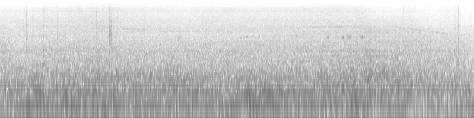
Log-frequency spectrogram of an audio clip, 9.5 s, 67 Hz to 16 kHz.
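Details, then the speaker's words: Twin-turbo Subaru Forester warm idle near 80 degrees: faint sharp ticks and puffs over low rumble from an exhaust leak, suspected at the wastegate or manifold-to-up-pipe joint. "this sounds like i've got a bit of an exhaust leak actually"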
